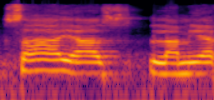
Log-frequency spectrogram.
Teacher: সদটা গোল হবে উচ্চারণের সময় ঠোঁটগুলো গোল করবেন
